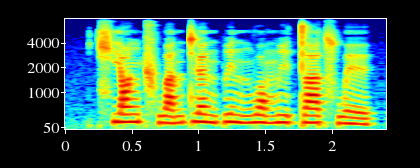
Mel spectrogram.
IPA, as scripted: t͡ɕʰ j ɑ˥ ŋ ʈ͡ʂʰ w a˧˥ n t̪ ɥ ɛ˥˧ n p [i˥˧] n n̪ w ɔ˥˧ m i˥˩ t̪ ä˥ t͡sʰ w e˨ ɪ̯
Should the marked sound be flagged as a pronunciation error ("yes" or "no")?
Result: no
